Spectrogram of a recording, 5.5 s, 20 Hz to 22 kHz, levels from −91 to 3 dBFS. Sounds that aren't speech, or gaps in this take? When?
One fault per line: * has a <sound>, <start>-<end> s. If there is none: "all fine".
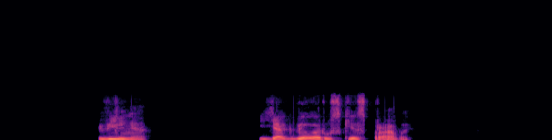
all fine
